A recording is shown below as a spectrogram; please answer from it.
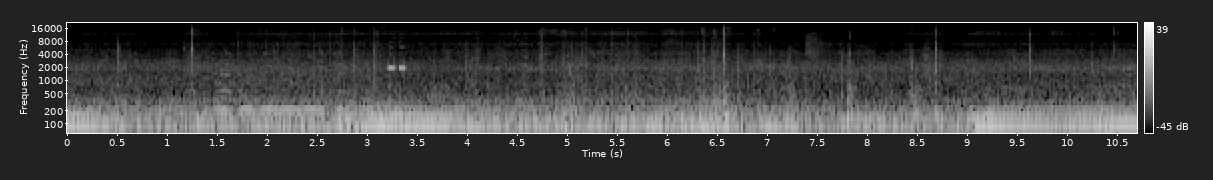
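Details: Lexus IS250 test drive after repair of brake creaking that occurred without pressing the brake: only low road rumble and engine pulling through the gears, no creaking or rubbing from the wheels; brakes now quiet.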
